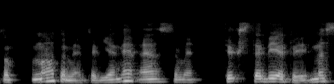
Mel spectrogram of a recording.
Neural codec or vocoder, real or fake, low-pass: codec, 16 kHz, 2 kbps, FunCodec, trained on Chinese and English, 25 frames a second; fake; 7.2 kHz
